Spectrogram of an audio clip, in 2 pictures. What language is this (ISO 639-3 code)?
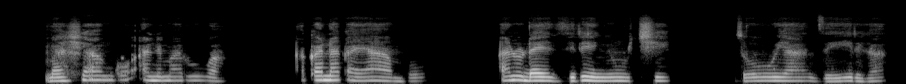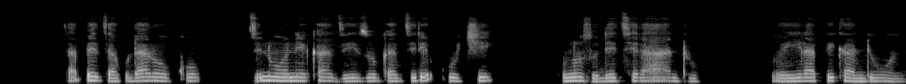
ndc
